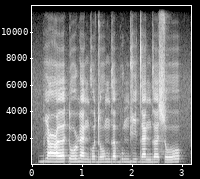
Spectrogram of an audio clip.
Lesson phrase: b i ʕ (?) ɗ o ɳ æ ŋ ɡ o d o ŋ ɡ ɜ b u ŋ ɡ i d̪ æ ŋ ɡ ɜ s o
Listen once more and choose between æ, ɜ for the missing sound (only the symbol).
ɜ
